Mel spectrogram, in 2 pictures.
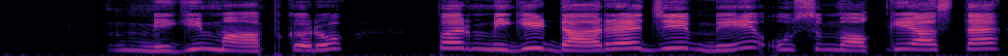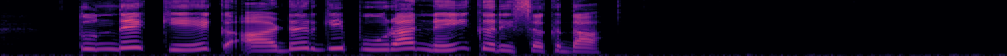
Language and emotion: Dogri, fearful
